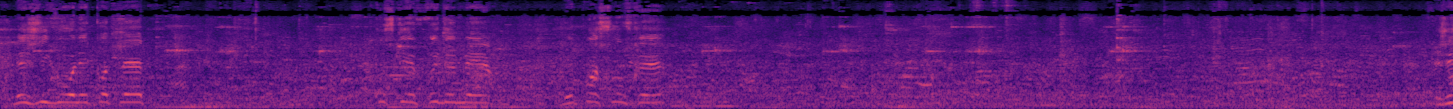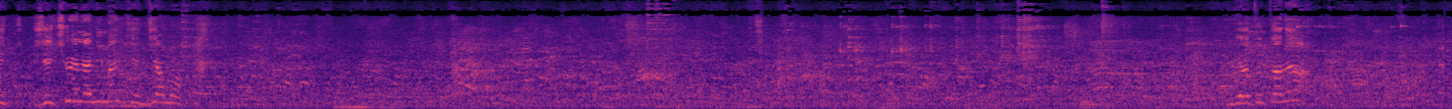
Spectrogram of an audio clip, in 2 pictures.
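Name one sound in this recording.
Diners murmur in the background.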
